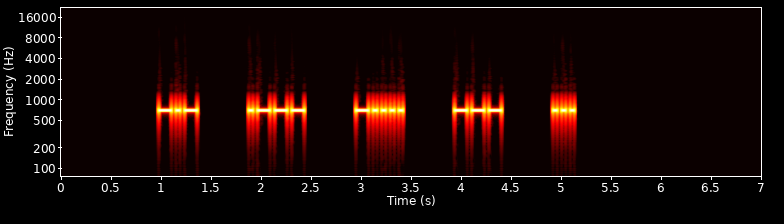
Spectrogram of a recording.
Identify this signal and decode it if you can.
Morse code, heard as a keyed tone, about 27 wpm, spaced as for 13 wpm, 700 Hz. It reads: KJ6OS
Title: USA Call Signs - 5 Characters - 4x Character Spacing - 28wpm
